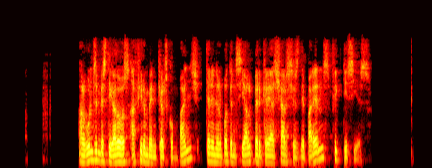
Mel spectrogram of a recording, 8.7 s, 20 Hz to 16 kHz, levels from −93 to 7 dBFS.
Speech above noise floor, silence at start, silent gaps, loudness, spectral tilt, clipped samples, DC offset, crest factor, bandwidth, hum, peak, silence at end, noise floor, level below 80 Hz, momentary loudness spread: over 72 dB; 1.6 s; 4.06-4.12 s; -18 LUFS; -5.5 dB/octave; under 0.1%; under 0.1%; 18 dB; 7.8 kHz; none; -2 dBFS; 1.3 s; under -90 dBFS; -62 dBFS; 11 LU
